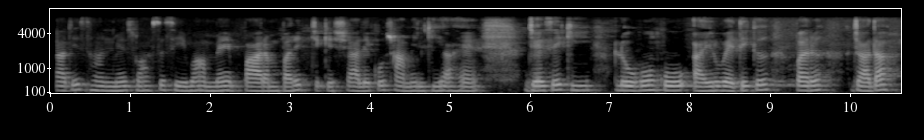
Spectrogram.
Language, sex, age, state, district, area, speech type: Hindi, female, 30-45, Rajasthan, Jaipur, urban, spontaneous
